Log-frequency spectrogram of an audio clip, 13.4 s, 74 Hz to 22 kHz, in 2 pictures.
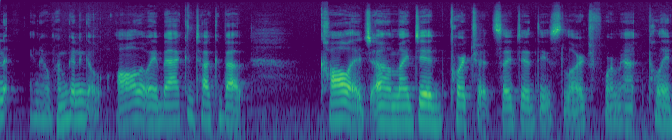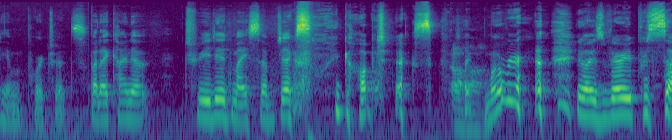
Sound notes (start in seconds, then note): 11.1 laughs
